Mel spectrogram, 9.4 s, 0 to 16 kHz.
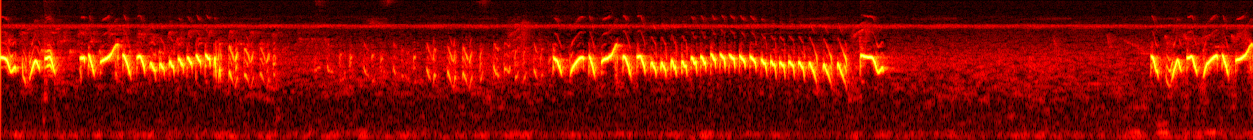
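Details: Sulawesi mountain white-eye call, played from MP3 to lure birds onto lime sticks: fast high warbling trills repeated in long bursts separated by quieter twittering and a short pause.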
